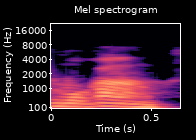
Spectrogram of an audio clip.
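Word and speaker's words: Morin: stéphane hessel y édgar morán édgar mogán pronunciado en francés sí este es franco-alemán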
